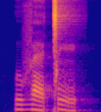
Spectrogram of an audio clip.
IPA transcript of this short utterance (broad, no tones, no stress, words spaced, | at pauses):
uvæǀẽ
